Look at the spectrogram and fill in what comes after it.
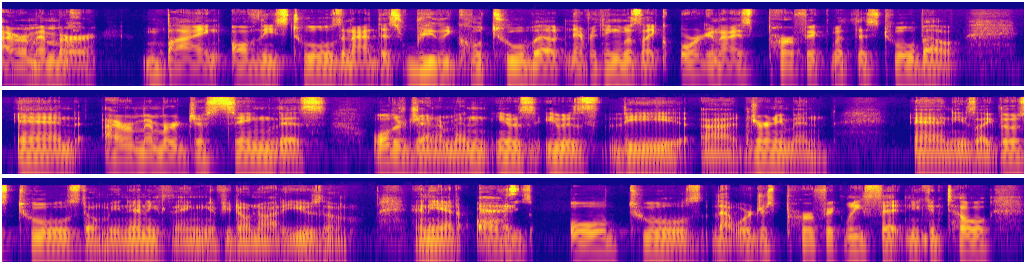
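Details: Adult man speaking; typical voice.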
